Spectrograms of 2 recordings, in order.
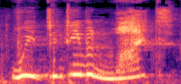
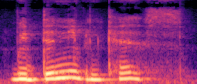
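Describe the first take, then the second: First: High, incredulous echo rising on "what"; shocked disbelief. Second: Said in the usual way. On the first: Acted. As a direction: repeat it in outraged disbelief, pitched up. Shocked reaction to the message.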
